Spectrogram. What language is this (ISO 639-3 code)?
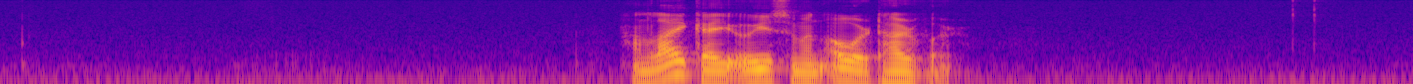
fao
